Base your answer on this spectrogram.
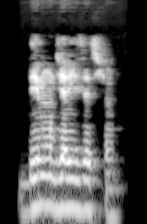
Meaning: deglobalization
- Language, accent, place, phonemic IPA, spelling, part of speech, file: French, France, Lyon, /de.mɔ̃.dja.li.za.sjɔ̃/, démondialisation, noun, LL-Q150 (fra)-démondialisation.wav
